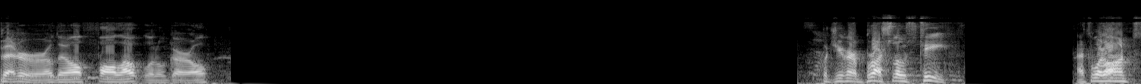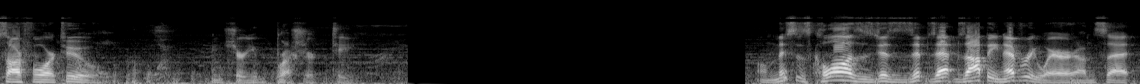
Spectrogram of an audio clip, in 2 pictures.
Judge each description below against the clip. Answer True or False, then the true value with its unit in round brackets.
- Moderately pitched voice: False (105 Hz)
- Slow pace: True (95 wpm)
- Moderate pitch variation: True (3.8 semitones)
